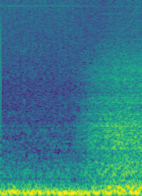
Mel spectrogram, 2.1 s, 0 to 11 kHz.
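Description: Road noise inside a Nissan Leaf electric car's cabin: a steady low rumble, with tyre and wind noise growing louder a little over halfway through as the car runs at motorway speed, about 120 km/h.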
